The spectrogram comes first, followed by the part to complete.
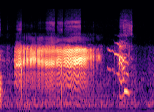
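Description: Four-month-old baby's breathy, excited squeal lasting about a second, then a short falling coo near the end.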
